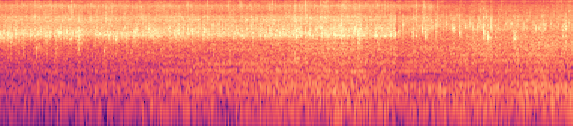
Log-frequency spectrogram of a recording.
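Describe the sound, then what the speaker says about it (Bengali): Papaya pieces fry in hot oil for a goat curry with potatoes, giving a steady, loud bubbling sizzle that runs unbroken from start to finish with no voices. "আলুগুলো ভেজে নিই তারপর পেঁপেগুলো ভাজবো"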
